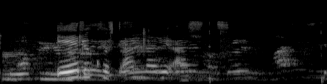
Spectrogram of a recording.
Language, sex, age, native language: Icelandic, female, 9, Icelandic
